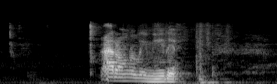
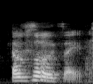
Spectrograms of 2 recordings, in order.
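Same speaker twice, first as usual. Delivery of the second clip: normal talking voice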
